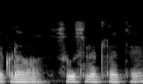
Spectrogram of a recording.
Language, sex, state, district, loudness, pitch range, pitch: Telugu, male, Andhra Pradesh, Srikakulam, -17 LUFS, 110-125 Hz, 115 Hz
